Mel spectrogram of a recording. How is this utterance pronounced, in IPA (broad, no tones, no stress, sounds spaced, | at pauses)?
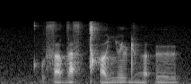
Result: kʷʰ ḭ s ʌ d a s ǀʰ ʌ ʎ y lʲ ɖʱ ə ʔ ʉ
